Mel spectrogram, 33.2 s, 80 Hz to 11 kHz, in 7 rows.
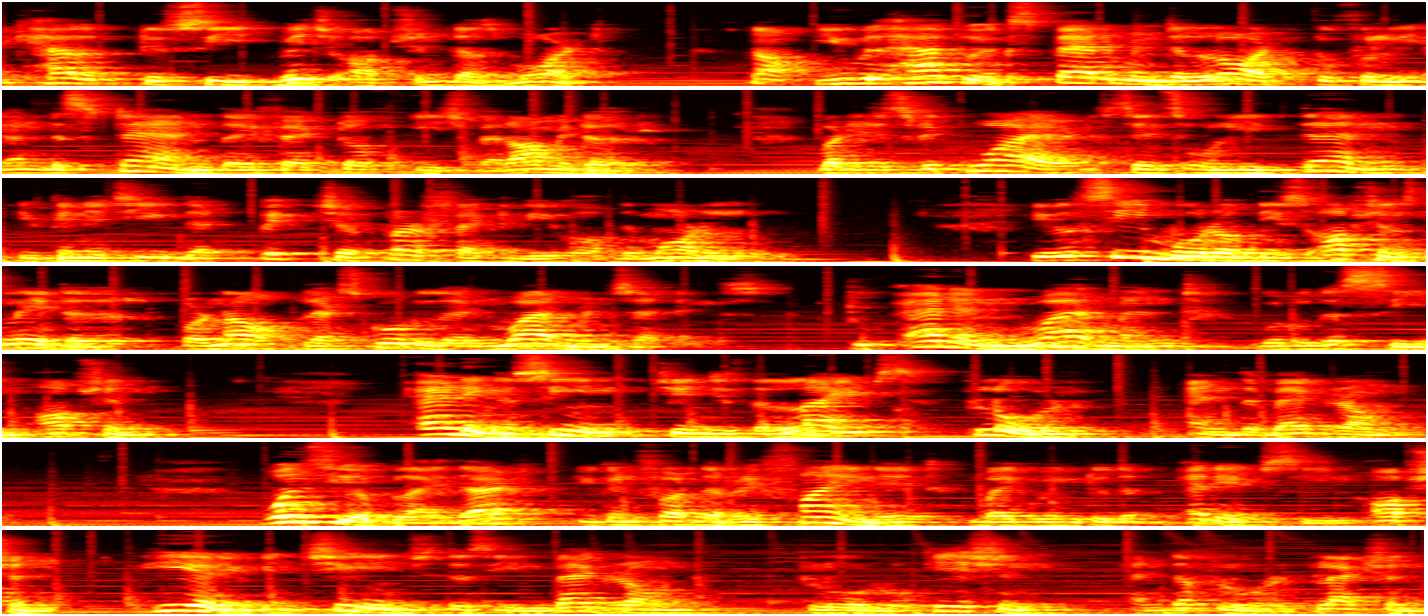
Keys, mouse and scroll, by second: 12.6 click, 14.6-15.6 drag, 17.9 scroll down 1, 19.2 scroll up 1, 20.1 click, 21.2 click, 22.1 click, 22.8-23.2 scroll up 1, 25.0 click, 25.3 space, 26.8 click, 27.1 right click, 27.6 click, 27.8 click, 28.7 scroll up 1, 29.7 click, 30.9 click, 32.7-33.2 click.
